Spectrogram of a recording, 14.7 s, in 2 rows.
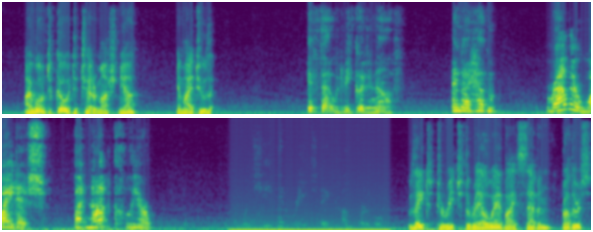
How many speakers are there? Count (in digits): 4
